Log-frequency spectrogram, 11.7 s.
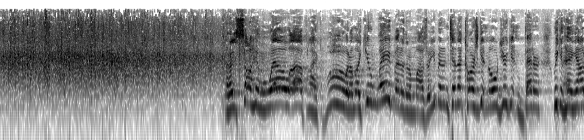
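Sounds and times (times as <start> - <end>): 
audience applause: 0.0 - 5.8
speech: 4.5 - 11.6.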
